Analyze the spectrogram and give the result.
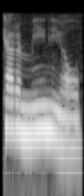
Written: catamenial

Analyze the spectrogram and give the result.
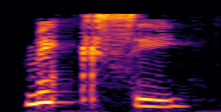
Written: myxy

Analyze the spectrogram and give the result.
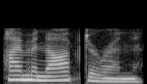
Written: hymenopteran

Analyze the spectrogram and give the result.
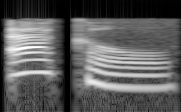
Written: Achill

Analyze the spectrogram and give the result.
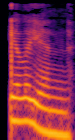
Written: ilion

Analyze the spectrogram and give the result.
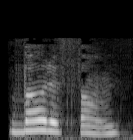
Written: vodafone

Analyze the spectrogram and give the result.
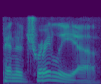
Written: penetralia

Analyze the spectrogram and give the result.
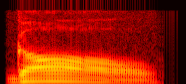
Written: gall

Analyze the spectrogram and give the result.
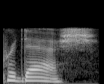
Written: Madhya Pradesh

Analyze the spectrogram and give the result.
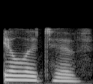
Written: illative

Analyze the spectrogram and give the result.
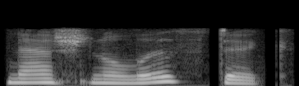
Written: nationalistic

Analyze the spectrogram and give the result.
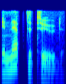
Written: ineptitude

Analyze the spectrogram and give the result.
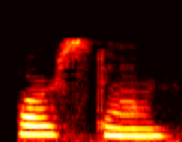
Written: hoarstone

